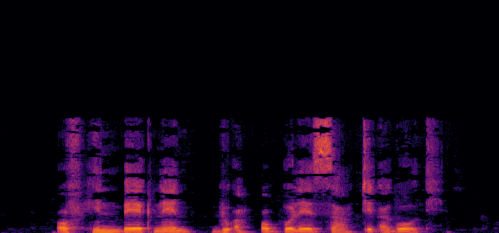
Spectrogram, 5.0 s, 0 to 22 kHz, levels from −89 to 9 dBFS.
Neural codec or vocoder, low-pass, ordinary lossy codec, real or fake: none; 10.8 kHz; AAC, 32 kbps; real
